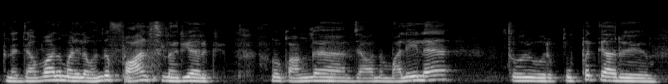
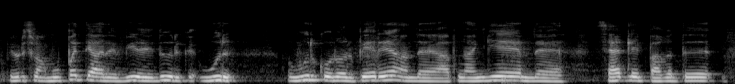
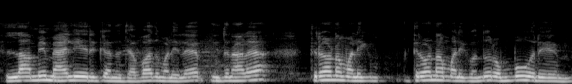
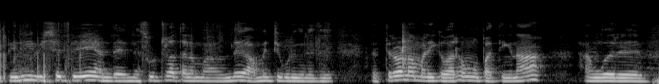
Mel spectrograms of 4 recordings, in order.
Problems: none marked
